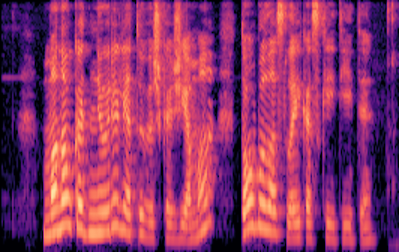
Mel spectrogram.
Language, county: Lithuanian, Kaunas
